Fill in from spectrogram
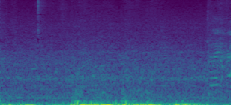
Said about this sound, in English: Just crossing a tram track.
